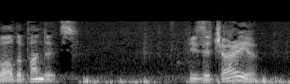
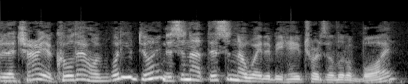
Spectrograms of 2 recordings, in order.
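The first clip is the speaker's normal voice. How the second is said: put-on higher, scolding young friend; voicing Gadadhar; 7 semitones higher than usual. Gadadhar scolding the Acharya for bowing to a boy, high-pitched. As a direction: pitch up and chide the old Acharya. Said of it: "he said".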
